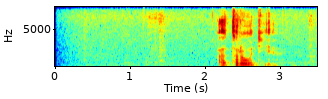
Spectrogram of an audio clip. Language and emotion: Russian, neutral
